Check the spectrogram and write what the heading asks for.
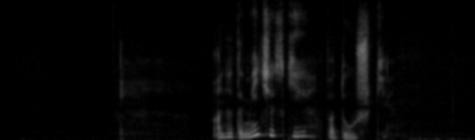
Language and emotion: Russian, sad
